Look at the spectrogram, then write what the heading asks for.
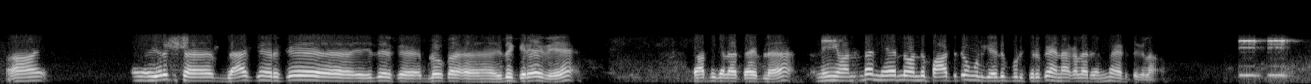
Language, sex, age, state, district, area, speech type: Tamil, male, 30-45, Tamil Nadu, Dharmapuri, rural, conversation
